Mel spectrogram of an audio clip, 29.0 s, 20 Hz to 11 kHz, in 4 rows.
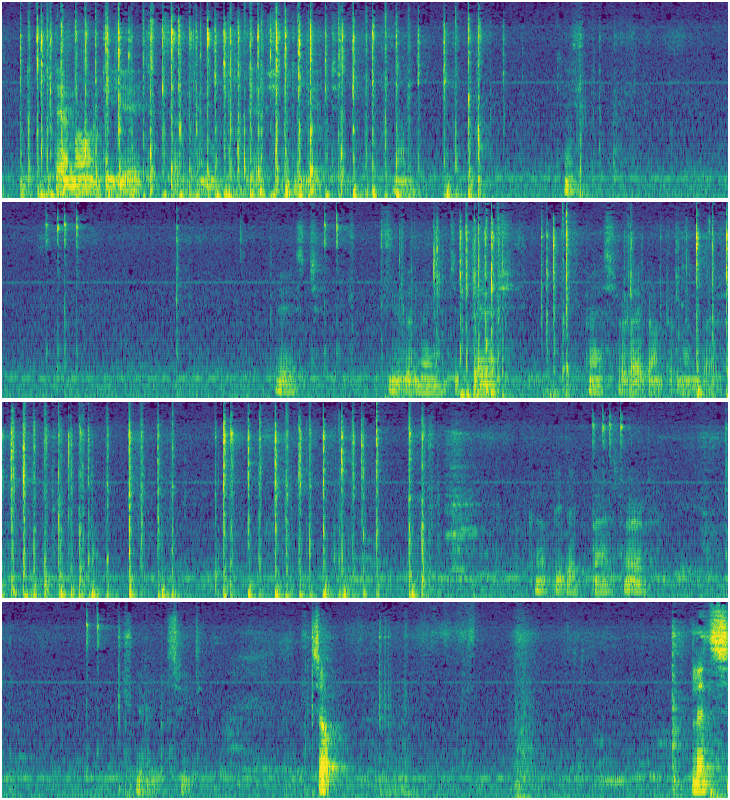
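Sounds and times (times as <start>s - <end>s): computer keyboard typing: 0.2s - 6.0s, 7.7s - 8.1s, 10.4s - 19.0s, 20.4s - 20.8s, 22.6s - 23.1s.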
